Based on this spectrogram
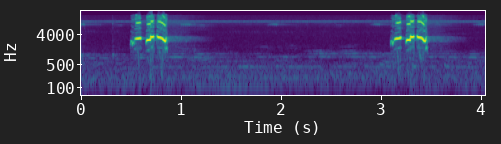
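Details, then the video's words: Sooty-headed bulbul in lively song, played to lure young bulbuls into answering and singing. Two short bubbly phrases of three quick chirpy notes each, about two and a half seconds apart, with quiet background between. "SUARA BURUNG KUTILANG GACOR"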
